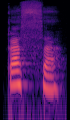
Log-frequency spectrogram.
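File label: "касса", Komi, female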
